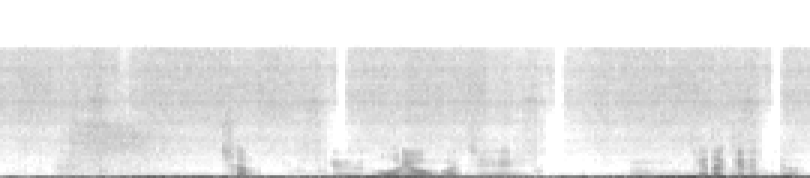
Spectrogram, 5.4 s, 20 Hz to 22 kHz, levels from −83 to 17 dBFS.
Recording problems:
hiss; loud; throughout; 8 dB below the speech
low rumble; loud; throughout; 6 dB below the speech

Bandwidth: 16 kHz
